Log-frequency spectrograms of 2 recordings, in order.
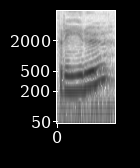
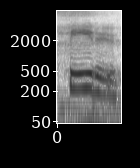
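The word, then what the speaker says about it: Feyre: Now, I did mispronounce her name for the whole of the first book, and it wasn't until the end of the first book it gives you a pronunciation guide, and I went, oh. So I might say it 2 different ways, but I think her name is Freyru. No, it's not. It's Feyru. Feyru.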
